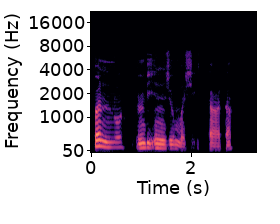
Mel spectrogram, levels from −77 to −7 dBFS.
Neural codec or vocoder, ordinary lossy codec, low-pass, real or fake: none; AAC, 48 kbps; 7.2 kHz; real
